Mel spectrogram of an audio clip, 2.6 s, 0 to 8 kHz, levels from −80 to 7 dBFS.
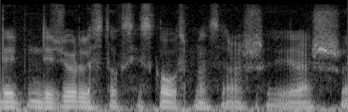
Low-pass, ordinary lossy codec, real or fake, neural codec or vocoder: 7.2 kHz; AAC, 48 kbps; real; none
